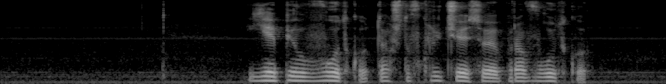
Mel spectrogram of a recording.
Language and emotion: Russian, angry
